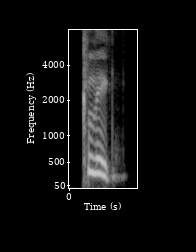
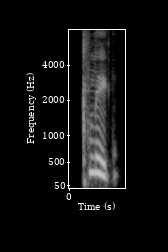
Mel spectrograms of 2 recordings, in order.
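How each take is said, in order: Both takes have the same delivery.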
